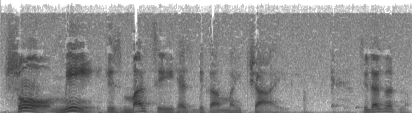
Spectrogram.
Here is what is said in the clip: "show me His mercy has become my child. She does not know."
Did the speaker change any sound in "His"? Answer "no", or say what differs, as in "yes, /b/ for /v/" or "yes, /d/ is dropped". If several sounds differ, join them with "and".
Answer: no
